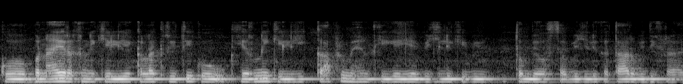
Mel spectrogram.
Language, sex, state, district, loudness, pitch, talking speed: Hindi, male, Bihar, Saran, -17 LUFS, 125 Hz, 235 wpm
